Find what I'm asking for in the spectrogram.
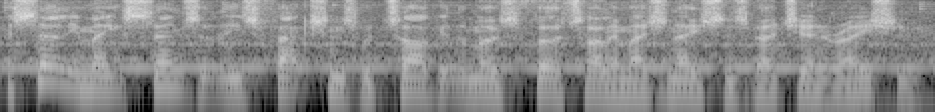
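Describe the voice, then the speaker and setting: A man reading dramatic, literary first-person narration for a radio play in a deliberate storytelling manner. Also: mid-range voice. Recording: music behind the voice. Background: music.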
